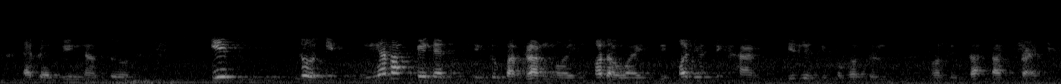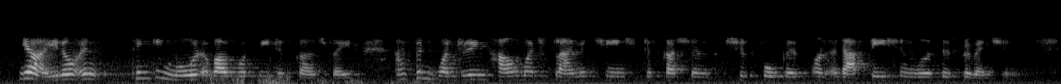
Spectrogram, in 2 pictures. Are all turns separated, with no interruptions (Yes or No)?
Yes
